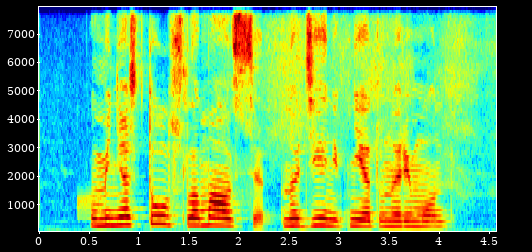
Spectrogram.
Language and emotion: Russian, sad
